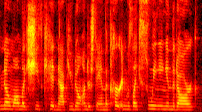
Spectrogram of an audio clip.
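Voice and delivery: ordinary delivery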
